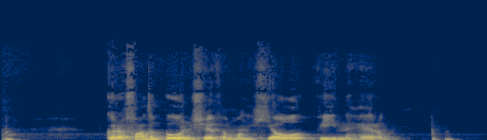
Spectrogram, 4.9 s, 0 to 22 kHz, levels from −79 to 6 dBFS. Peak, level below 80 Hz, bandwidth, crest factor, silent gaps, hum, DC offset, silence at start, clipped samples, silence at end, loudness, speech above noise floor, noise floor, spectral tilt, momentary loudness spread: -2 dBFS; -58 dBFS; 13 kHz; 16 dB; none; none; under 0.1%; 0.05 s; under 0.1%; 0.35 s; -15 LUFS; 45 dB; -59 dBFS; -8 dB/octave; 22 LU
